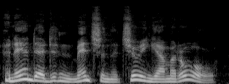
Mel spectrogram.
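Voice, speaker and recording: A man reading a mission story aloud as scripted narration, in a slow, measured way. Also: fairly high pitch, lively intonation, darkish tone, husky.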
